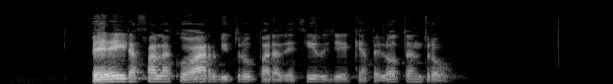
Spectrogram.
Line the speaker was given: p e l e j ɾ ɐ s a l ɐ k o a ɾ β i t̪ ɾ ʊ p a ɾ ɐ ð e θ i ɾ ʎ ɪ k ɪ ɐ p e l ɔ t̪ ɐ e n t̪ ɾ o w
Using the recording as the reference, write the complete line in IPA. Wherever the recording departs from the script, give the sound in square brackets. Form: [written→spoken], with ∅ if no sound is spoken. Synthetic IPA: p e [l→ɾ] e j ɾ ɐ [s→f] a l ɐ k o a ɾ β i t̪ ɾ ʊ p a ɾ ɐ ð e θ i ɾ ʎ ɪ k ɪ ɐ p e l ɔ t̪ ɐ e n t̪ ɾ o w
